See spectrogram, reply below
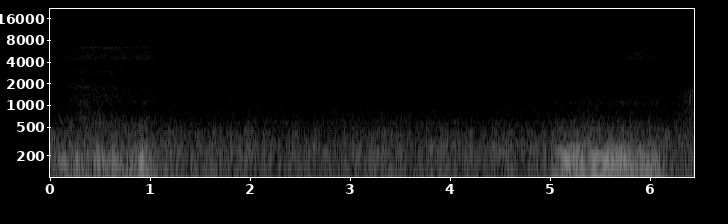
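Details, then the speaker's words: Two low, rumbling snores about five seconds apart from a sleeping female animal in a quiet room. "you hear the girl snoring she's so cute"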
